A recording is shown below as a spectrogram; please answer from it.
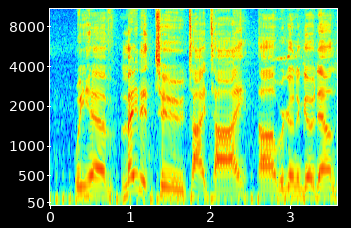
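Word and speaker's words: Taytay: We're leaving San Vicente and going to Tai Tai. It's spelled like Tay Tay, but it's pronounced Tai Tai.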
